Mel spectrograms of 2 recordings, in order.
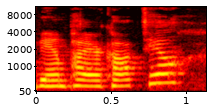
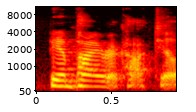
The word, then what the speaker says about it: Vampira Cocktail: And I'm going to start by taking the lightest red, the one called Vampire Cocktail. Vampira Cocktail, I said it wrong.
